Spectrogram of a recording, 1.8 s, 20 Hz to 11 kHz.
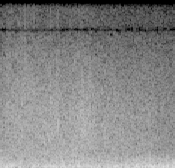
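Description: Strong wind of about 20 knots roars across the microphone at sea in the Strait of Bonifacio, blending with the broad rush of waves, steady and loud throughout.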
